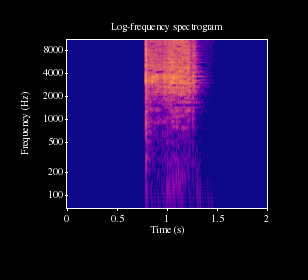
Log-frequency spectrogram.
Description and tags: Sliding Metal 02
blacksmith, clang, iron, metal, metallic, rod, shield, shiny, slide, steel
